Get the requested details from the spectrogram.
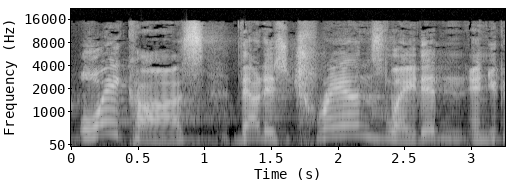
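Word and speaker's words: oikos (οἶκος): And it's a Greek word that's pronounced oikos.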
